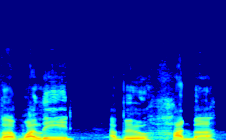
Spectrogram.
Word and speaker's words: Walid Abu-Hadba: And then we have Walid Abu-Hadba.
